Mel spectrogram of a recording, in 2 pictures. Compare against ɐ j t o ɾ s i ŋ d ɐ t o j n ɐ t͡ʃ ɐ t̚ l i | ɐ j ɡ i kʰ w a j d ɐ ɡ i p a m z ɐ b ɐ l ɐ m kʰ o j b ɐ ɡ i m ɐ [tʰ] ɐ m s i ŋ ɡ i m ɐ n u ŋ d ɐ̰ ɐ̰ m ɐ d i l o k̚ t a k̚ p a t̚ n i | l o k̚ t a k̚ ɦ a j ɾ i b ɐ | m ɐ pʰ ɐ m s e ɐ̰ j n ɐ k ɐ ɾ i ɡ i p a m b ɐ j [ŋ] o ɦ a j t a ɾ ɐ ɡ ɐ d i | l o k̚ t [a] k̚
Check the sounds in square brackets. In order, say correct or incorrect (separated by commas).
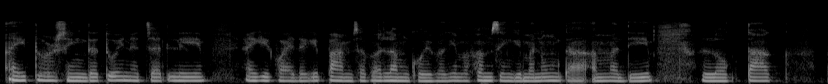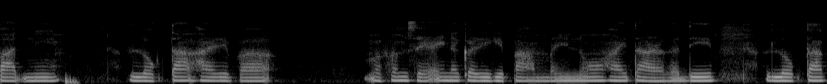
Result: incorrect, incorrect, correct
